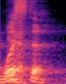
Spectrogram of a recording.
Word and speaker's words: Worcester: How do you pronounce that? Worcester.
